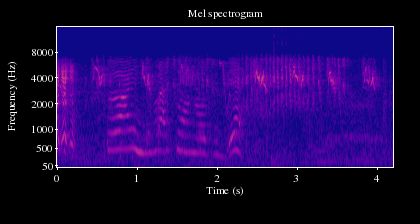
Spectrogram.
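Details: Goat meeting a dog, with a baby playing nearby: a few wavering, quavering bleats that drop in pitch near the middle, mixed with children's and adults' voices talking around the animals.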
